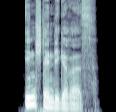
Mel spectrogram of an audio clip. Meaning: strong/mixed nominative/accusative neuter singular comparative degree of inständig
- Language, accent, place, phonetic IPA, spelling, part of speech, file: German, Germany, Berlin, [ˈɪnˌʃtɛndɪɡəʁəs], inständigeres, adjective, De-inständigeres.ogg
